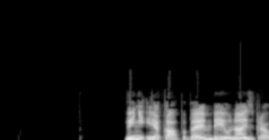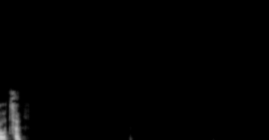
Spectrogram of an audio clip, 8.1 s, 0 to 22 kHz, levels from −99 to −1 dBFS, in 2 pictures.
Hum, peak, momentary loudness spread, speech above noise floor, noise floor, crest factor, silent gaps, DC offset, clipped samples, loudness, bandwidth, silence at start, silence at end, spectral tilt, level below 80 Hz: none; 0 dBFS; 10 LU; over 75 dB; under -90 dBFS; 20 dB; none; under 0.1%; under 0.1%; -14 LUFS; 7 kHz; 1.9 s; 3.75 s; -5 dB/octave; -66 dBFS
